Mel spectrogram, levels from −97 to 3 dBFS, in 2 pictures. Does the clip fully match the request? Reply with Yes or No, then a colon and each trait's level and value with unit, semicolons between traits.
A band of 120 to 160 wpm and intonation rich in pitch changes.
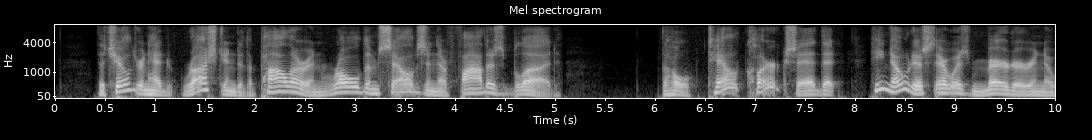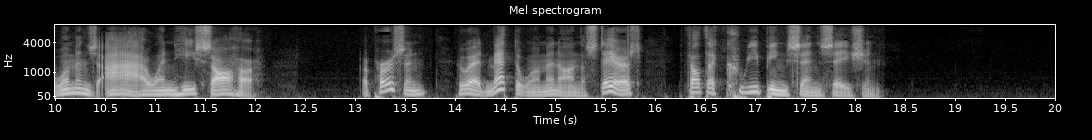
Yes: average, 140 wpm; wide, 7.2 semitones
